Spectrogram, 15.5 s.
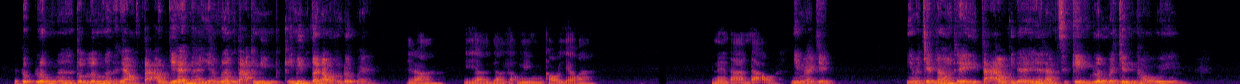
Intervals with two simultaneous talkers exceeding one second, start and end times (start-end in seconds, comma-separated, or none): none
